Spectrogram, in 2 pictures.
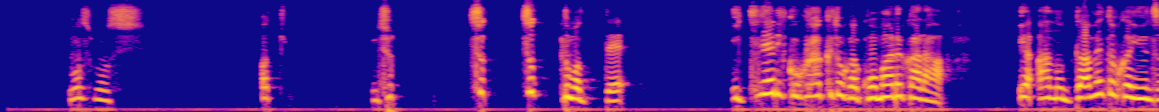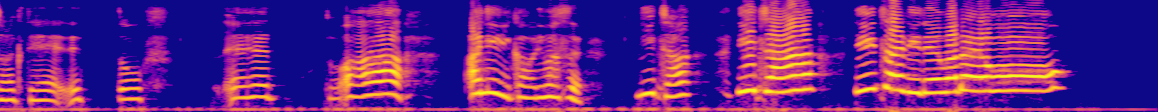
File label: boy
